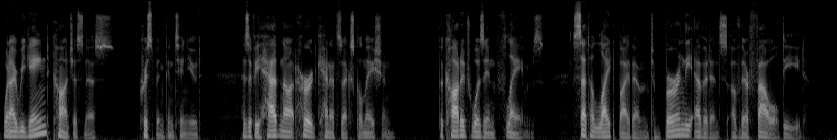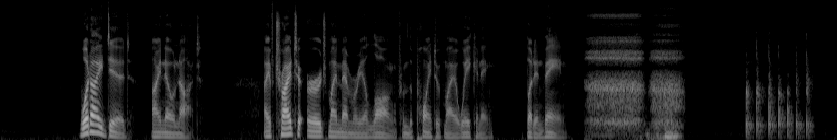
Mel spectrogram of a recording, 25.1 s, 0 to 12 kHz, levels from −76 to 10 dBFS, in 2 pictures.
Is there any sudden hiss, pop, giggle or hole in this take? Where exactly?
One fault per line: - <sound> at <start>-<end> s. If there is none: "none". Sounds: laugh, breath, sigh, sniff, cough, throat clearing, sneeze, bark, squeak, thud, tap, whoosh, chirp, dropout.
- breath at 21.3-22.9 s
- thud at 23.7-24.8 s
